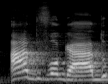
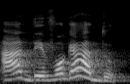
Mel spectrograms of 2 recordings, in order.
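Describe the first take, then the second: First: No vowel is added after the d. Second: An e vowel is added after the d. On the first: The speaker calls it right. "que é o correto" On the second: The speaker calls it wrong. "e não tem esse e"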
